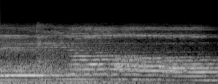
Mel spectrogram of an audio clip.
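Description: Solo male voice chanting a manqabat, a devotional poem, in long held notes that shift slowly in pitch.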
